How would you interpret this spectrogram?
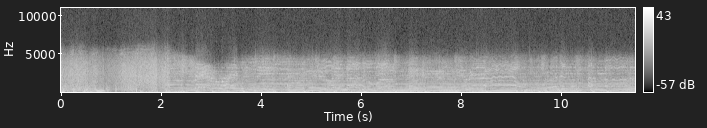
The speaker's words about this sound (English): As you could hear, there was significant interference on 8 to 90 kilohertz caused by 880's iBox signal.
